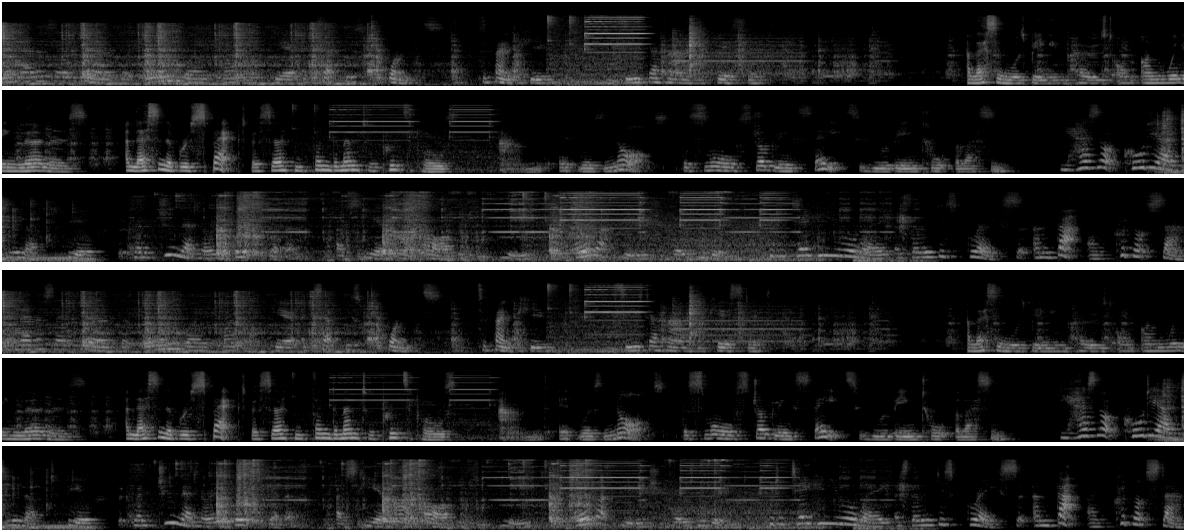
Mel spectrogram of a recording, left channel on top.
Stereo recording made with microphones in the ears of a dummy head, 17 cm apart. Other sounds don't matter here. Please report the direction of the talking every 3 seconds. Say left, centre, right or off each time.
right, right, right, left, centre, right, right, right, right, right, right, right.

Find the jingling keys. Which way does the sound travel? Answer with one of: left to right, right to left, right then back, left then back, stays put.
right then back.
